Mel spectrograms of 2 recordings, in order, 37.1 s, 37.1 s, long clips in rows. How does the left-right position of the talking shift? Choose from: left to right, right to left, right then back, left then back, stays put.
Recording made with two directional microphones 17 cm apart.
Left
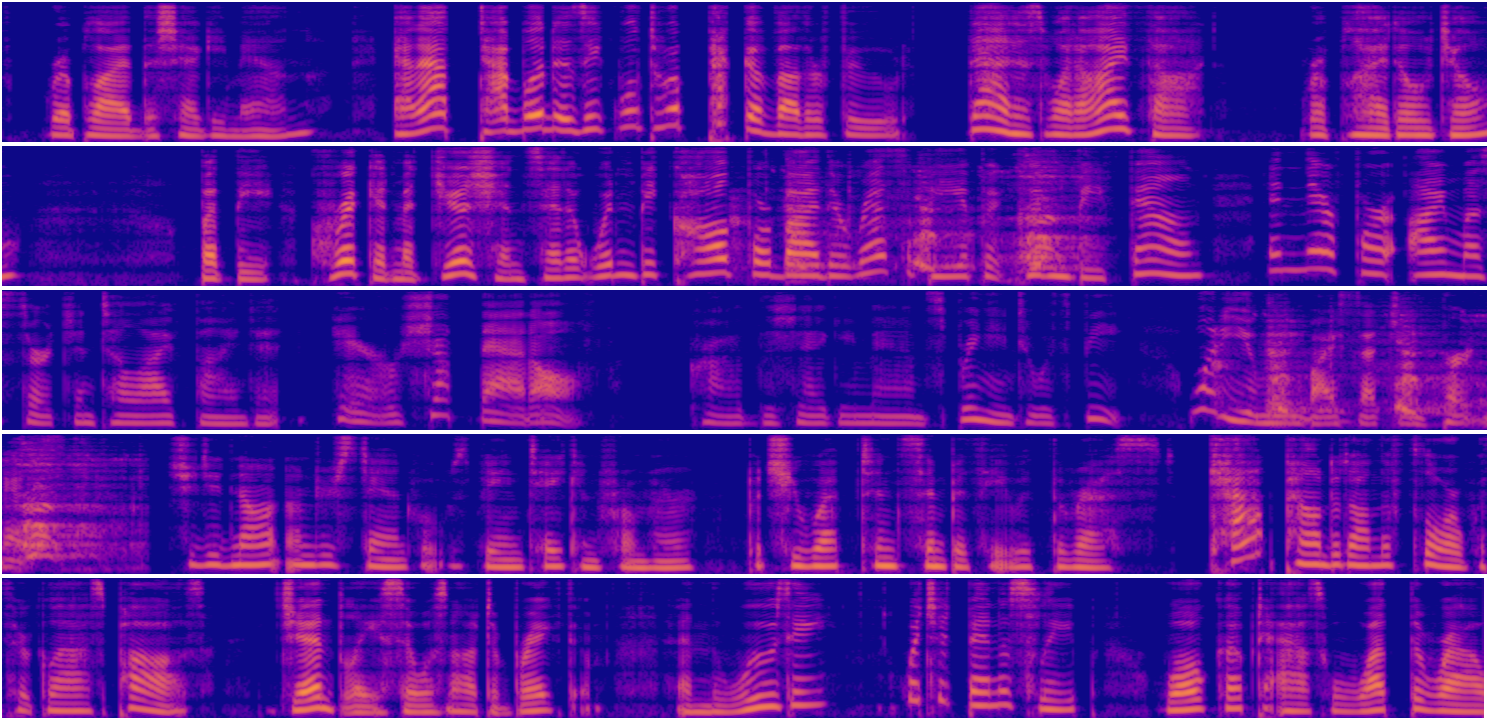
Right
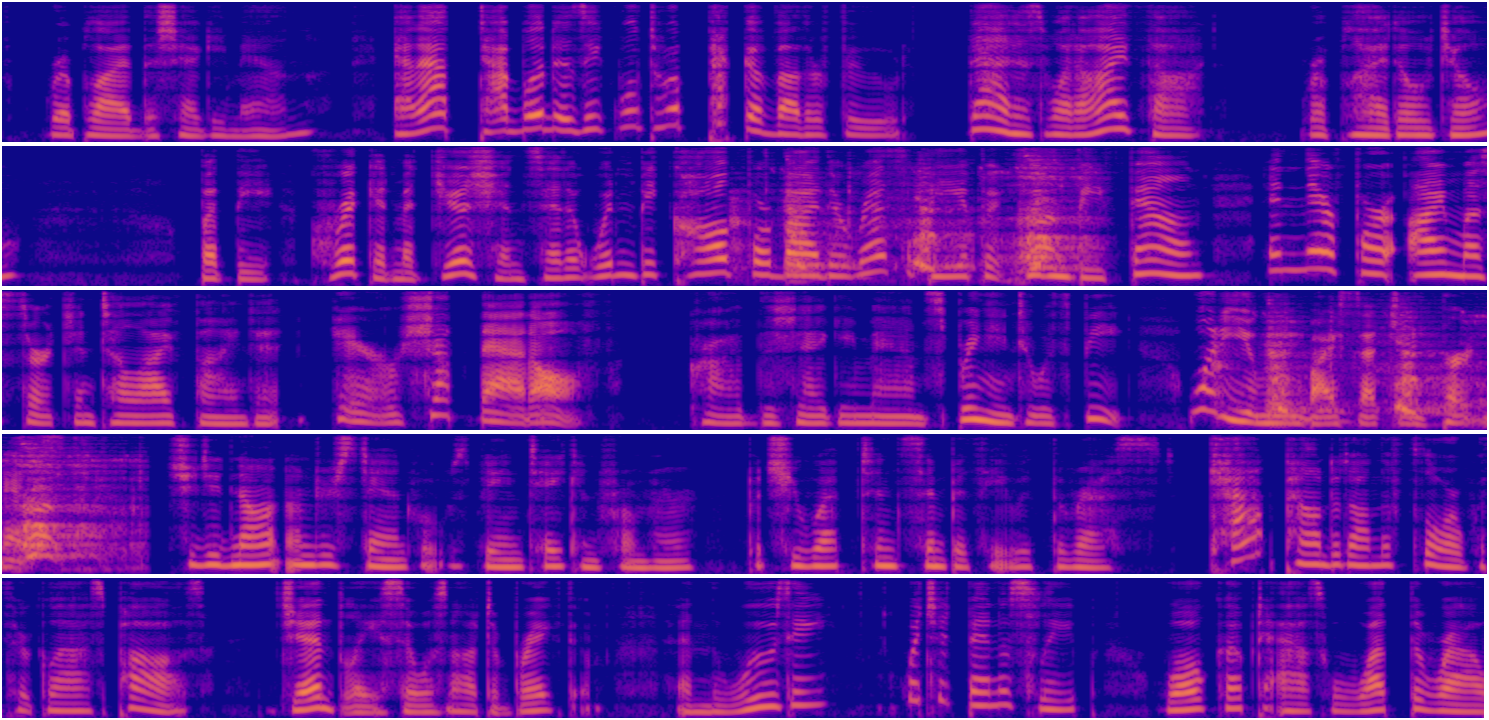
right then back.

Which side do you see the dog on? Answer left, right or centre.
right.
